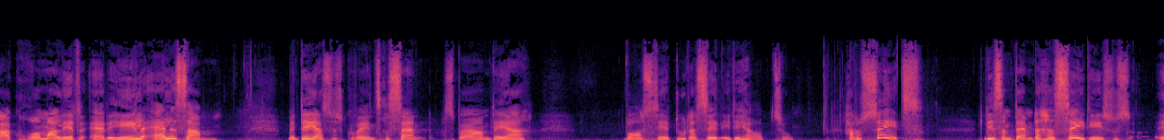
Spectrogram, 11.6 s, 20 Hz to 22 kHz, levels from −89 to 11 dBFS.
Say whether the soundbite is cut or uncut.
cut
